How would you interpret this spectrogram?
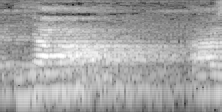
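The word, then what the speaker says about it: yolk: फिर वाई ओ एल के ओ के बाद है एल तो एल साइलेंट होगा, इसका सही प्रोनाउंसिएशन हो जाएगा यो।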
